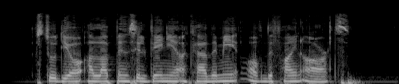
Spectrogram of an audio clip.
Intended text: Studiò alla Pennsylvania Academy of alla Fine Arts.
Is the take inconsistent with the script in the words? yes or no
yes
